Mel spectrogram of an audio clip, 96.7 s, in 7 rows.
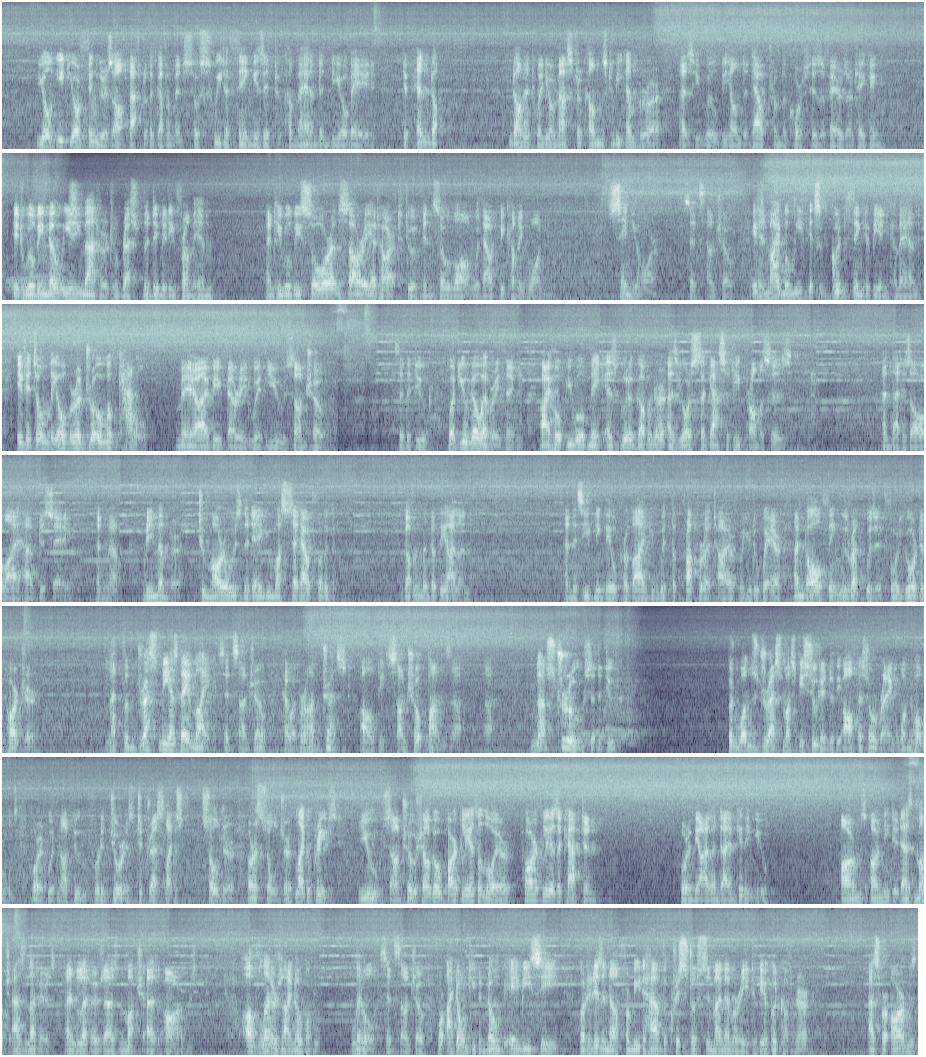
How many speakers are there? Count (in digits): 1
